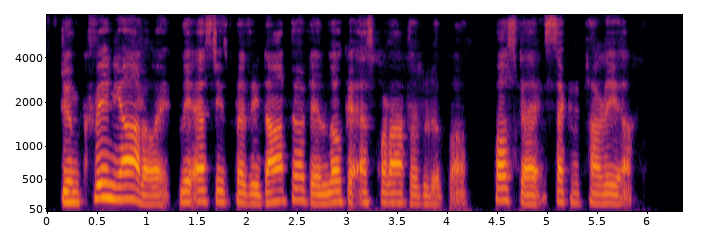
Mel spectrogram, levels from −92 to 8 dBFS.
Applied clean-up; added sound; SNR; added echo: neural mask model Resemble Enhance denoiser.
